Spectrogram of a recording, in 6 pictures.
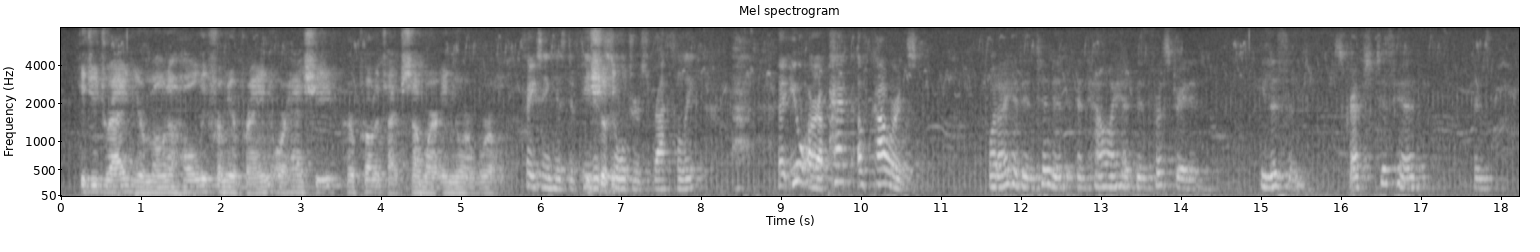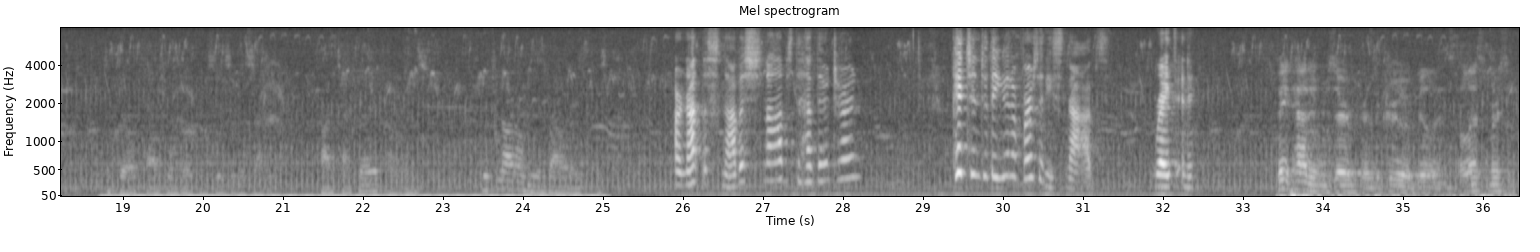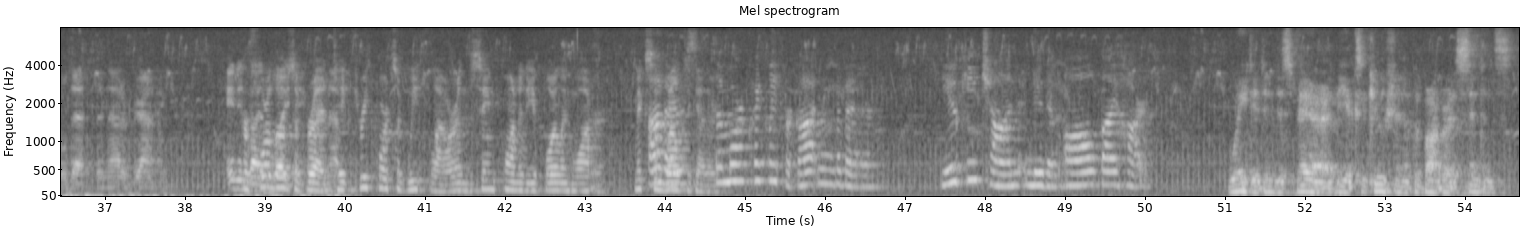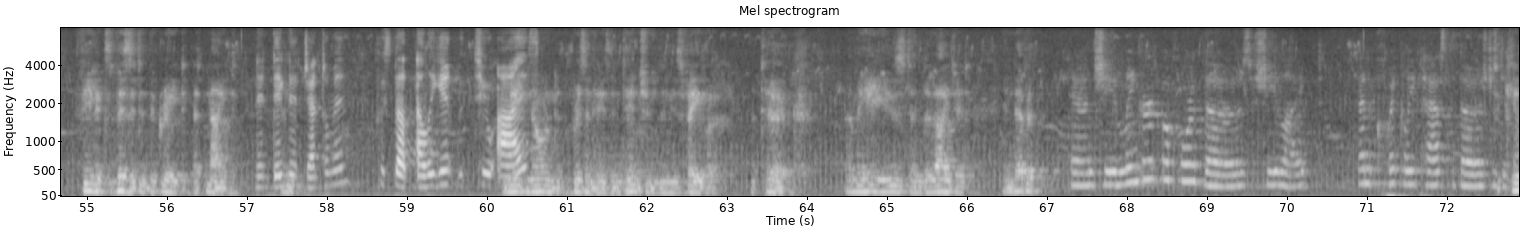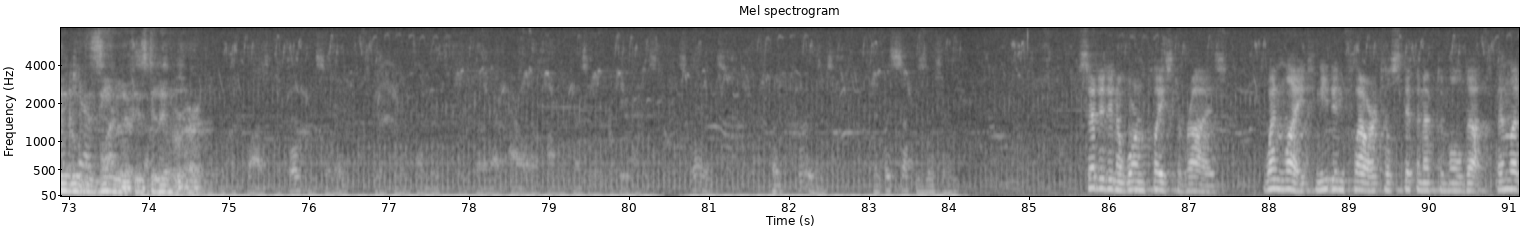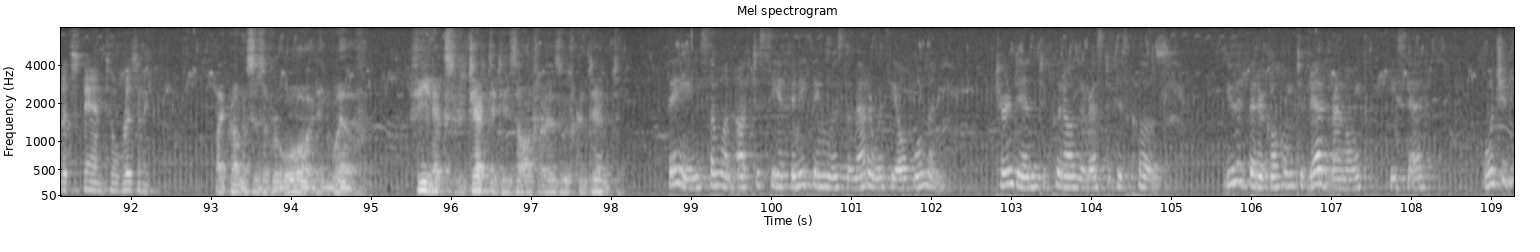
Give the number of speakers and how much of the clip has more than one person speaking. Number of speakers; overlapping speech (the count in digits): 9, about 6%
